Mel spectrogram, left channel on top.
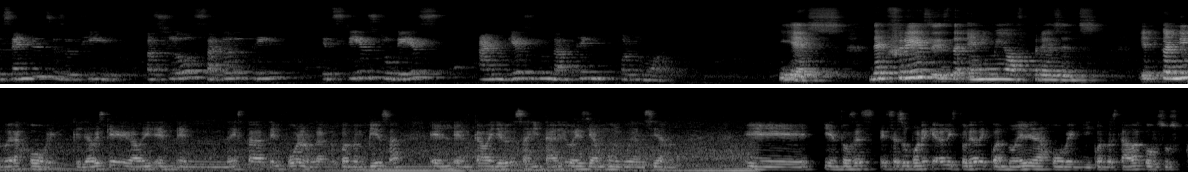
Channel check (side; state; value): both; different; correlation 0.01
